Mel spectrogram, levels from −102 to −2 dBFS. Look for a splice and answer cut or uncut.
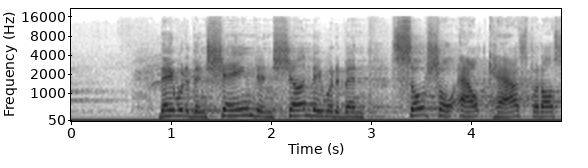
uncut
